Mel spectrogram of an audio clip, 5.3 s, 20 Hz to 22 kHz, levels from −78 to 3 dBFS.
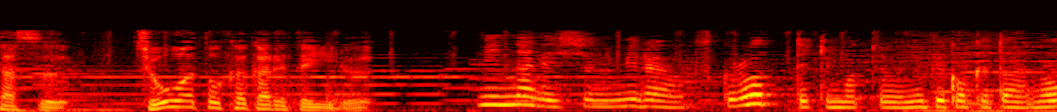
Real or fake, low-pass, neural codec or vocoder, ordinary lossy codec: real; 7.2 kHz; none; MP3, 48 kbps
